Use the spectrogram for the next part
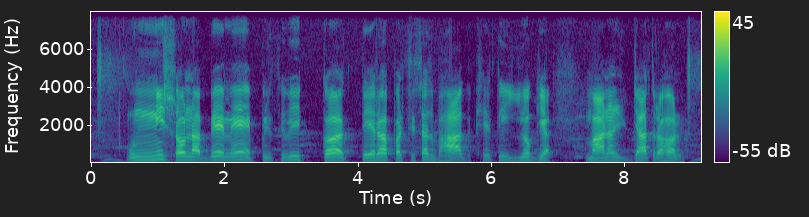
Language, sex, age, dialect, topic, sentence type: Bhojpuri, male, 31-35, Western, agriculture, statement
